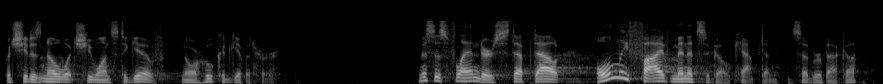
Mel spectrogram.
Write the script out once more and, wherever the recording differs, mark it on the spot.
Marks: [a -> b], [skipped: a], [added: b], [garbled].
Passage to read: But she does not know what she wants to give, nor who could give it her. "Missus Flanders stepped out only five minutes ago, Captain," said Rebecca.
But she does [skipped: not] know what she wants to give, nor who could give it her. "Missus Flanders stepped out only five minutes ago, Captain," said Rebecca.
